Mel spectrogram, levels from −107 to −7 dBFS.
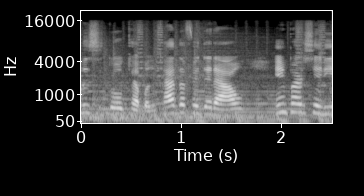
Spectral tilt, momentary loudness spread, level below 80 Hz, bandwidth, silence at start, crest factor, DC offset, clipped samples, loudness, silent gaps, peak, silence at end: -2.5 dB/octave; 8 LU; -50 dBFS; 16 kHz; 0 s; 20 dB; under 0.1%; under 0.1%; -26 LUFS; none; -8 dBFS; 0 s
